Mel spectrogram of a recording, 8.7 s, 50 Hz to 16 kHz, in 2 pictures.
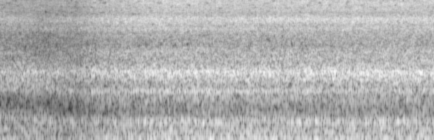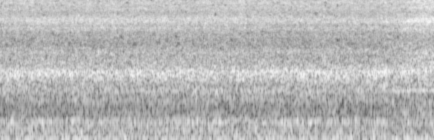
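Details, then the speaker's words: Old Whirlpool 25,000 BTU window air conditioner with factory Bristol reciprocating compressor and R22, first startup: steady low compressor drone, even fan rush and lots of hissing, no knocks or rattles; running and cooling normally. "Lots of hissing. But yeah, that thing runs good."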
